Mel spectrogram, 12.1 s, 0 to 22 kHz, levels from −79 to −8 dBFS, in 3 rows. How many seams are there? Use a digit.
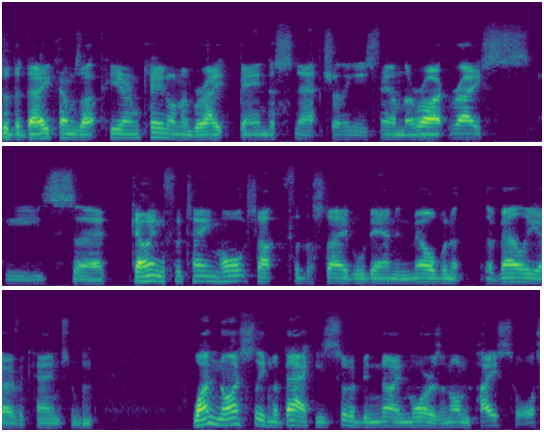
6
